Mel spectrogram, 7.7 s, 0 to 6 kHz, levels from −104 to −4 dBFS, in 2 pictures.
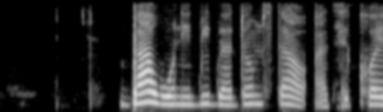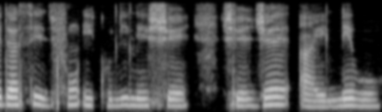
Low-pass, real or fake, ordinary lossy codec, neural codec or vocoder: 5.4 kHz; fake; none; codec, 16 kHz, 16 kbps, FreqCodec, larger model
